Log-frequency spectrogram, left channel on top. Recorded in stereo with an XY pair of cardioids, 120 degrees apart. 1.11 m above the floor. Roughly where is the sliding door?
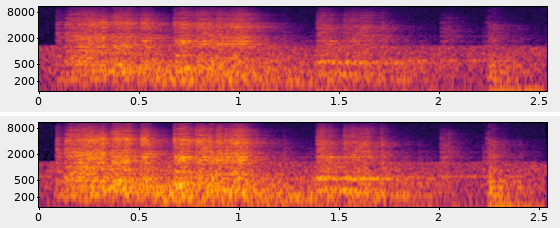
Ahead right.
